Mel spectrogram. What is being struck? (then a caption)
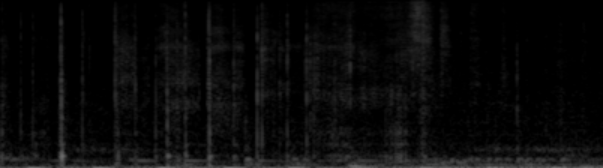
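Hardcover book with paper dust jacket. Long nails tap and scratch the paper dust jacket of a blue hardcover book tilted on its side. Quick, fairly steady soft taps mix with dry, bright scratching rustles over a low, muffled thump.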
